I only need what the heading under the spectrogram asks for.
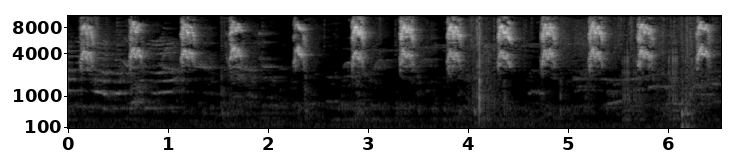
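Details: Budgerigar calling in a steady series of short, harsh chirps about twice a second, fairly even in rhythm, with a couple of dull knocks near the end.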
